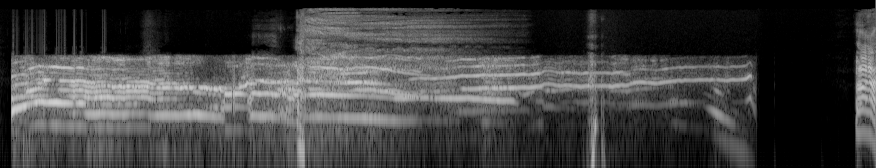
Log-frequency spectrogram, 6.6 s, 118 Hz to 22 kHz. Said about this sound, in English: And there's just I'm looking at this now, and there's new screams that have been added 2 hours ago, 7 hours ago, 9 hours ago, of varying lengths. And do you want to hear a couple of screams that people have left?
